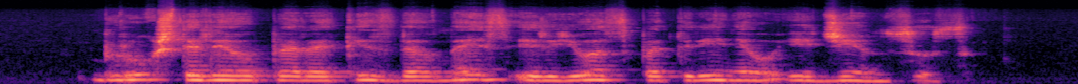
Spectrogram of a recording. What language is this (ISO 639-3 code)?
lit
